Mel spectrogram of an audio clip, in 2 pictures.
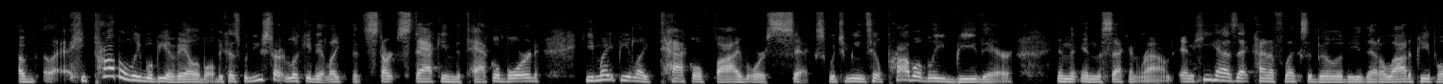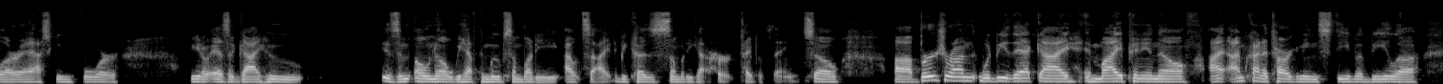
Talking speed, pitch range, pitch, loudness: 195 wpm, 120-145 Hz, 130 Hz, -22 LUFS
